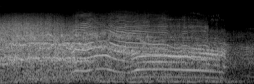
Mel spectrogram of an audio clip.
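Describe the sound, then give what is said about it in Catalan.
A car brakes suddenly and its tyres skid to a stop with a loud, wavering, high-pitched screech over broad rushing noise. The sound cuts off abruptly just before the end. “L'Ulong frena en sec.”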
